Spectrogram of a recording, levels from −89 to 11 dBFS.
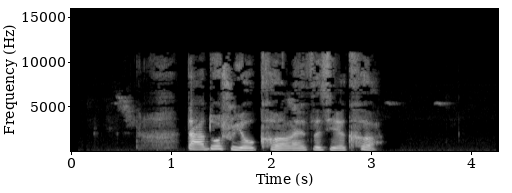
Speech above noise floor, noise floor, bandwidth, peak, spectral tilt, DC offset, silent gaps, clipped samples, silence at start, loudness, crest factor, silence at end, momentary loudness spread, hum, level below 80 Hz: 51 dB; -70 dBFS; 11.5 kHz; 0 dBFS; -3 dB/octave; under 0.1%; none; under 0.1%; 0.55 s; -19 LUFS; 22 dB; 1.2 s; 22 LU; none; -76 dBFS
